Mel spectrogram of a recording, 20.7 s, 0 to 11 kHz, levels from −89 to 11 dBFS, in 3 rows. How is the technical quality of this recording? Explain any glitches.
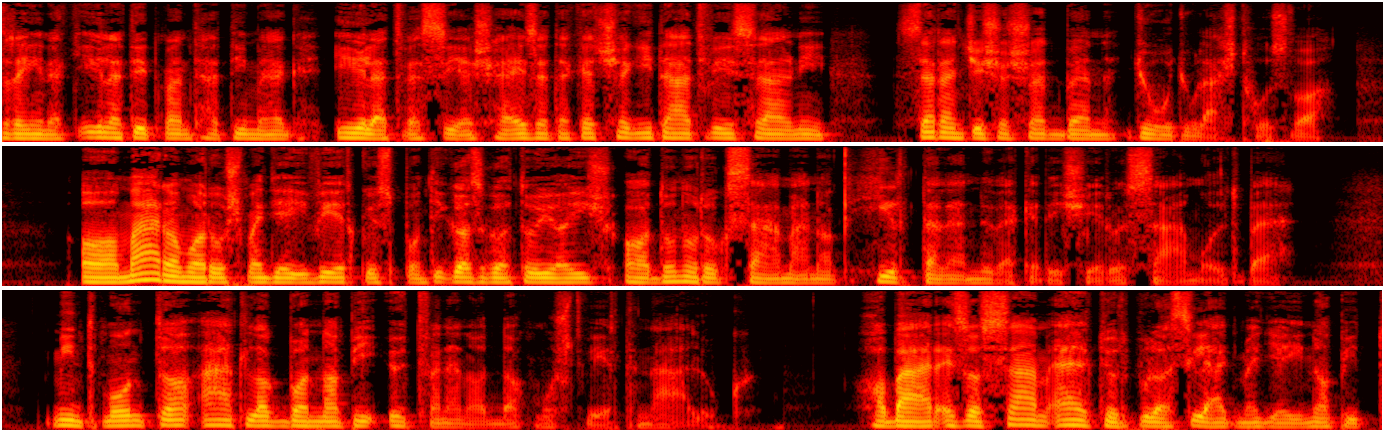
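No glitches or technical faults can be heard anywhere.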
